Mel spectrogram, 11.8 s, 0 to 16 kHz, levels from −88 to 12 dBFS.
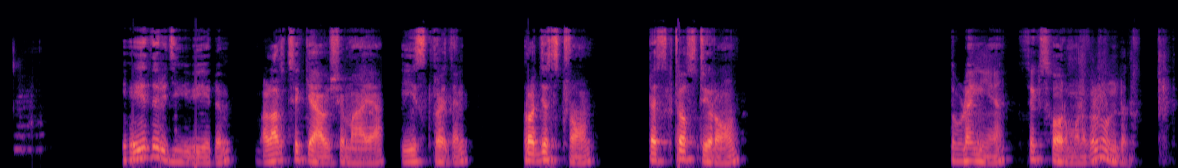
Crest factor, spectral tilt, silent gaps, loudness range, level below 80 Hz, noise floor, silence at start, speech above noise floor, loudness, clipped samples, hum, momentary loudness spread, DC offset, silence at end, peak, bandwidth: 22 dB; -3.5 dB/octave; 2.40-2.55 s, 3.90-4.00 s, 4.86-5.23 s, 6.04-6.48 s, 7.52-9.50 s, 11.48-11.56 s; 6 LU; -46 dBFS; under -90 dBFS; 1.25 s; over 68 dB; -21 LUFS; under 0.1%; none; 14 LU; under 0.1%; 0.1 s; 0 dBFS; 9.6 kHz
